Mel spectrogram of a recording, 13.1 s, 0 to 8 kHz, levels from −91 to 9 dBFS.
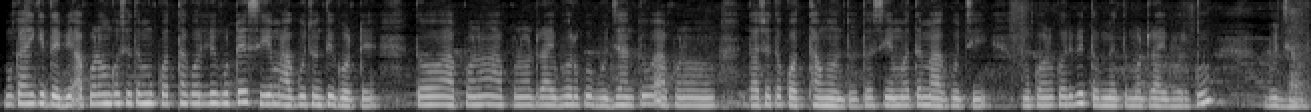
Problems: constant background noise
